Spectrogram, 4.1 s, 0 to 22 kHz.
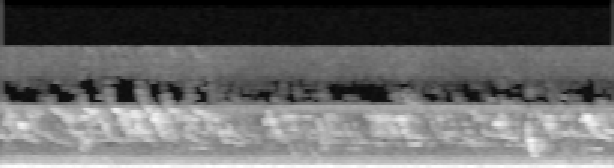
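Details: Chestnut Munias feeding, recorded 7 August 2022, give thin, high peeps and chirps that overlap throughout, over a steady low rumble of background noise.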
